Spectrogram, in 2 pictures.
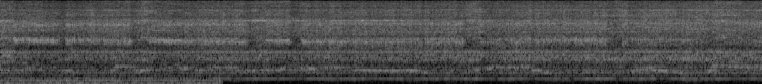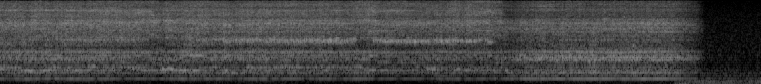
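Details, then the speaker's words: Band saw cutting a curve in clear pine: a lower-pitched whine from the guide bearings taking the blade twist, under the higher hiss of the teeth; screaming bearings would mean too much torque and a need for a thinner blade. "but as you do a curve you'll hear that those bearings kind of whining a little bit when you hear those bearings you want to just make sure that it's a smooth consistent"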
